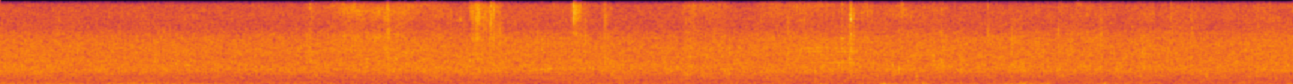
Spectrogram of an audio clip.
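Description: Wind blowing across the microphone: a steady low rushing noise, with a few louder buffets in the last few seconds.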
